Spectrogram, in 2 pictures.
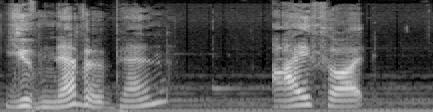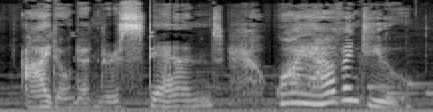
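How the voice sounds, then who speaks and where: A woman's voice: medium pitch, lively intonation, slow, faint music behind. An actress playing a tender, awed woman newly arrived in heaven, hesitant and earnest, in a radio drama. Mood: puzzled.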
